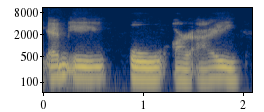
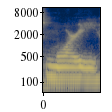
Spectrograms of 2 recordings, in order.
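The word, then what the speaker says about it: Māori: Um, actually, they, when we read it as Filipinos, we say, we say it as Maori, M-A, o R I. Maori. But it's Mori, how they really pronounce it.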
